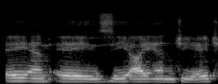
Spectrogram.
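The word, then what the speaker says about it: Amazigh: So it's spelled differently, but it's Amazingh, I believe.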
